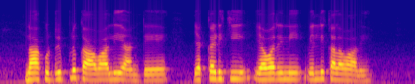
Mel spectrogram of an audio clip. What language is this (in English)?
Telugu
